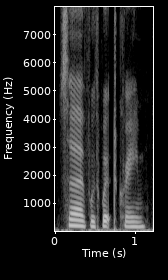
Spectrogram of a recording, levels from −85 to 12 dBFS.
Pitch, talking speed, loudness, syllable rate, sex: 185 Hz, 195 wpm, -16 LUFS, 5.5 syllables/s, female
